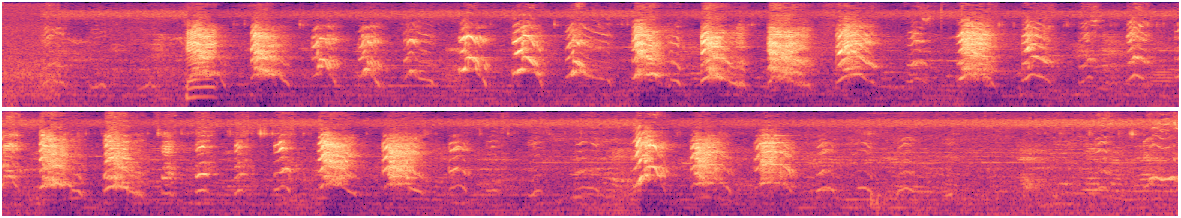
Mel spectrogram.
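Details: Labrador Retriever puppy yapping in a long run of sharp, high-pitched barks and yips, about two per second, with short whiny rising notes between bursts and a steady high electrical hum behind.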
